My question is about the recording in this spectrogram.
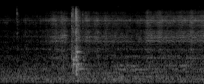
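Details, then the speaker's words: Rowe AMI CD100A jukebox, control computer previously smoked, first power-up: changer cycles through CDs saved in memory; light whirring, faint ticks and one sharp clack, mechanism cycling normally. "It's trying to play all the CDs that it was trying to play before, that it's been saving in the memory for Lord knows how long."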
